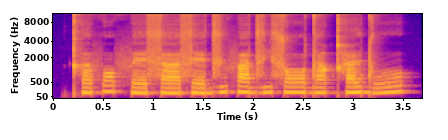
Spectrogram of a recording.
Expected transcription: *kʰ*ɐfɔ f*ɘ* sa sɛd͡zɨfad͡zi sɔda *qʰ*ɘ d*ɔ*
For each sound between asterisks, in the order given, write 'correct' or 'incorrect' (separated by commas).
correct, incorrect, correct, incorrect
